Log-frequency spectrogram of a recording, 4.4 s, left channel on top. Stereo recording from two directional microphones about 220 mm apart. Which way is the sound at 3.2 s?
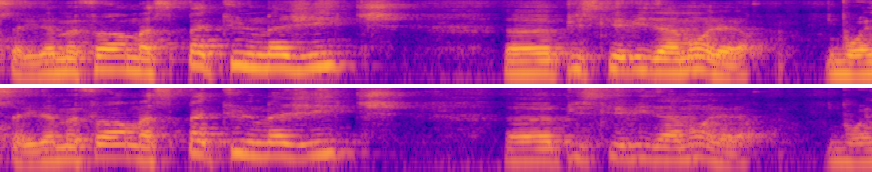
40° left (ahead or behind).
